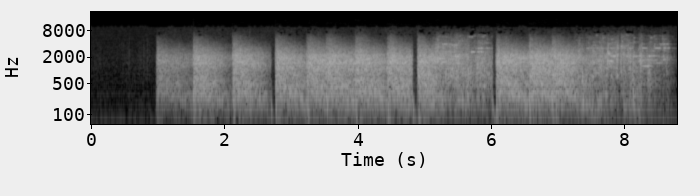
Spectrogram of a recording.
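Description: Window glass cracks and shatters.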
